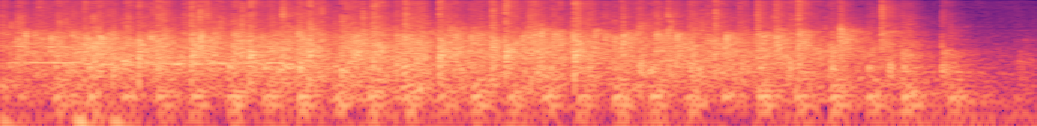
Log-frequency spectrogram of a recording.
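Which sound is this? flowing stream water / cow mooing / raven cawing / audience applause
audience applause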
